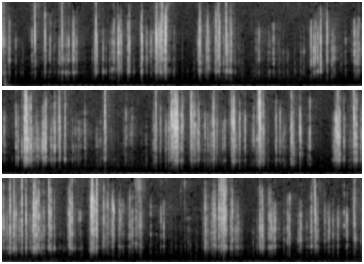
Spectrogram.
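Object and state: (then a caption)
Mesh-covered rubber stress ball being scratched. Long red nails scratch and squeeze a palm-sized, gel-filled soft rubber squishy stress ball covered by a plastic mesh net. Dense bursts of bright, crackly scratching and crinkling rise and fall with very short, dry decay.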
